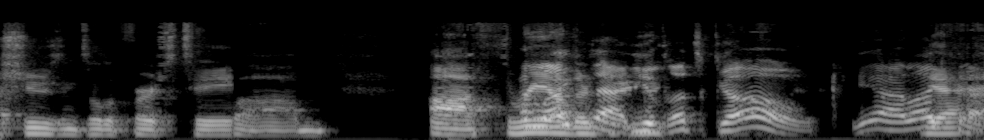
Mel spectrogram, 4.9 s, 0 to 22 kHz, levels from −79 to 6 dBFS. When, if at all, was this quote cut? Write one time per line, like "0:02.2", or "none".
0:01.1
0:03.3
